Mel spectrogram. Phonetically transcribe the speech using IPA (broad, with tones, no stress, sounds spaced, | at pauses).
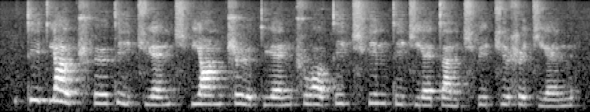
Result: t̪ i˥ t̪ j ɑ˥˩ ʊ̯ ʈ͡ʂʰ ɻ̩˧˥ t̪ i˨˩ t͡ɕ ɥ ɛ˧˥ n t͡ɕʰ j ɑ˥ ŋ ʈ͡ʂ ɻ̩˥˩ t̪ ɥ ɛ˧˥ n ʈ͡ʂ w ɔ˥˧ t̪ i˥˩ t͡ɕʰ i˥ n t̪ i˥ t͡ɕ j ɛ˧˥ t̪ a˨˩ n t͡ɕʰ y˥˩ t͡ɕ y˥ ʂ ɻ̩˨ t͡ɕ j ɛ˧˥ n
